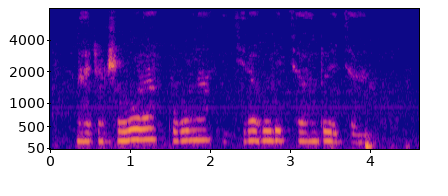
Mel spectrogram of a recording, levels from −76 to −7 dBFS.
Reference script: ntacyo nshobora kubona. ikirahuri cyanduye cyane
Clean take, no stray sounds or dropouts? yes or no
yes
